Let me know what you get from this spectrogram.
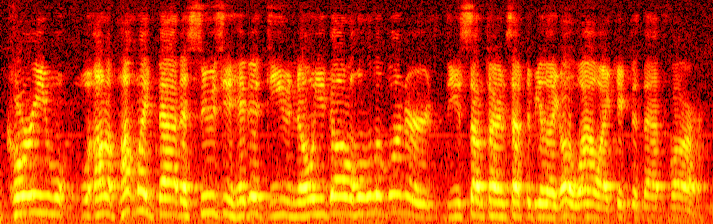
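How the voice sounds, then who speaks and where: A man's voice: fast talker, fairly bright tone. A man asking questions as a sports reporter at a press conference. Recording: distant mic with rumbling noise.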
